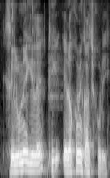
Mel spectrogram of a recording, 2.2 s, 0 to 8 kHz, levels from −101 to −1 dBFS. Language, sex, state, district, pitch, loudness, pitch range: Bengali, female, West Bengal, Kolkata, 130 Hz, -12 LUFS, 115-140 Hz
